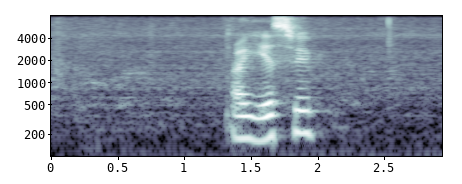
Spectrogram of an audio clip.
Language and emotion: Russian, neutral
